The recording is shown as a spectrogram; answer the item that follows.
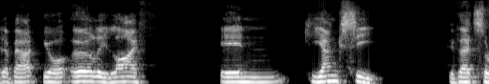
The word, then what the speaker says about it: Kyaukse: So, David, I'd be grateful if you could tell me a little bit about your early life in Kyaukse, if that's the right pronunciation. Kyaukse.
